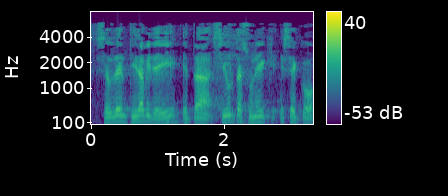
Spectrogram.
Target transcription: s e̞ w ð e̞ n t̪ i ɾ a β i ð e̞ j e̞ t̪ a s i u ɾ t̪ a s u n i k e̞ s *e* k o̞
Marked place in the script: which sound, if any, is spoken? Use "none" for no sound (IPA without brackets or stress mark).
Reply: e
